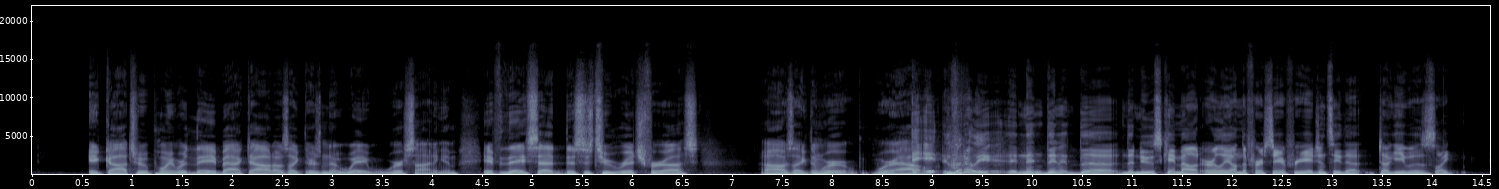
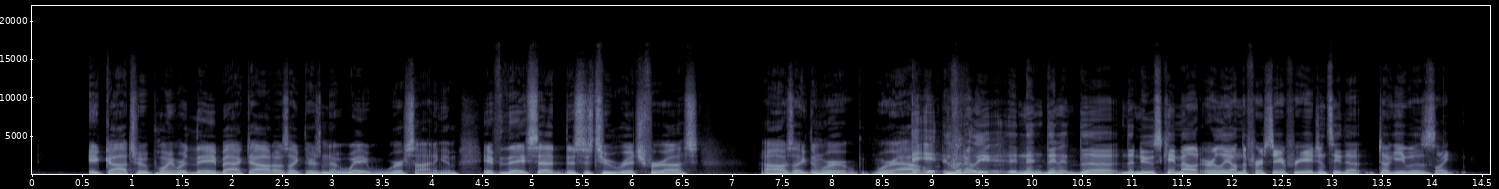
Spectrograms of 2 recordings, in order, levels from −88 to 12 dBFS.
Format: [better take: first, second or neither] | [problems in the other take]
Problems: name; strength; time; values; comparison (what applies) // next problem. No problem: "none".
neither | none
